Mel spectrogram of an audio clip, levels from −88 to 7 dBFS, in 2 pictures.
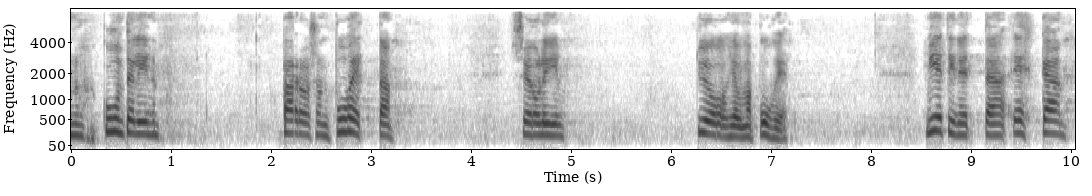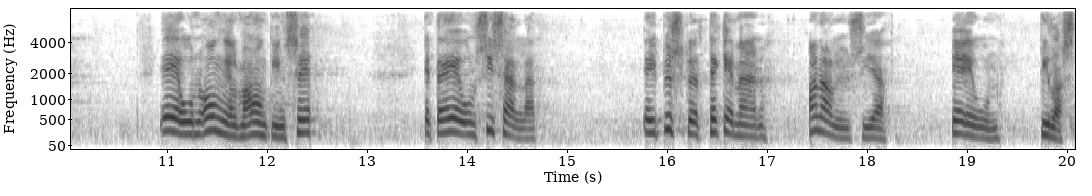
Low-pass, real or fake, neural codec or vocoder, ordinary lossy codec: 7.2 kHz; fake; vocoder, 22.05 kHz, 80 mel bands, HiFi-GAN; none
